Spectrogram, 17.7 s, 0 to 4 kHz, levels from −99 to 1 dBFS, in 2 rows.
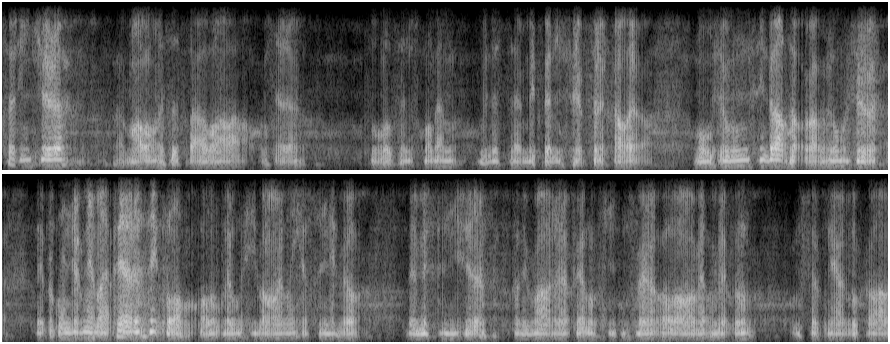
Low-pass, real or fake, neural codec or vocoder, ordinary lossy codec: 3.6 kHz; fake; autoencoder, 44.1 kHz, a latent of 192 numbers a frame, MeloTTS; Opus, 16 kbps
